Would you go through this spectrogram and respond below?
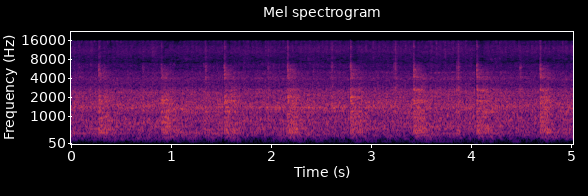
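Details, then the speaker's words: Ford Ka making a noise when the brake pedal is pressed: dull knocks about every half second to second with no engine behind them; sounds like the strut tower but traced to a loose brake part needing tightening. "Tô aqui com o Ford Ka ao pisar no freio ele faz esse barulho"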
